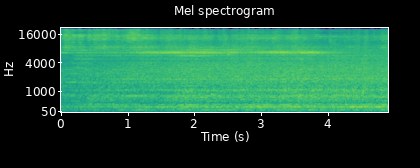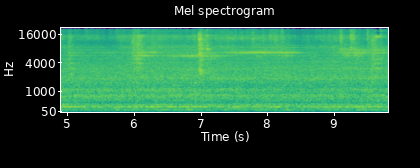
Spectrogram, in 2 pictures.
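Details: Trains on a tight curve between Waverton and Wollstonecraft stations, North Sydney: steady tonal wheel squeal over rolling rumble and rail-joint clicks; a reading of about 79.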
